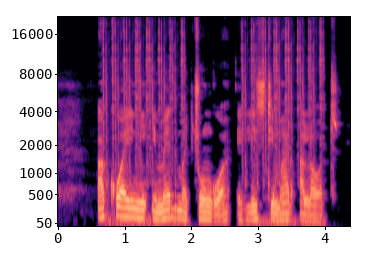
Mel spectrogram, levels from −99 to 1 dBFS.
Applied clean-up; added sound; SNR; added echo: classical method Wiener filter.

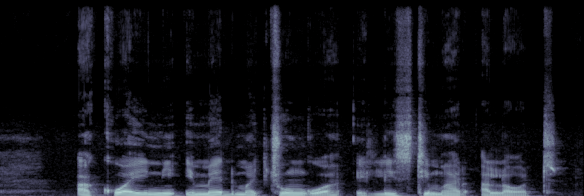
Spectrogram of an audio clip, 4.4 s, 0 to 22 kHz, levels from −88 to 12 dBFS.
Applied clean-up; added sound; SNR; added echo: none; none; none; none.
